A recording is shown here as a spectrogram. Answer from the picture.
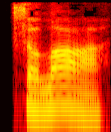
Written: salah

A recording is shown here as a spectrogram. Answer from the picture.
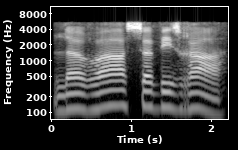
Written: le roi s'avisera

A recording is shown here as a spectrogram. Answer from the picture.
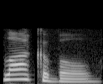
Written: lockable

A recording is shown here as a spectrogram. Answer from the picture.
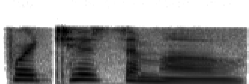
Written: fortissimo

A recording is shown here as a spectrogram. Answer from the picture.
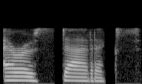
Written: aerostatics

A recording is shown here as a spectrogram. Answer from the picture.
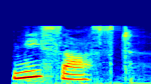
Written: mysost

